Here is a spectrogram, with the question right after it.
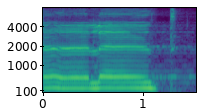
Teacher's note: jadi huruf mim kita baca pendek langsung masuk ke huruf shin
